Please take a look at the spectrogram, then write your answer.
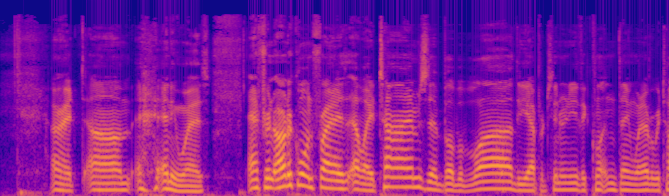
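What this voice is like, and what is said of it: Usual voice. Nothing is said of it.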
